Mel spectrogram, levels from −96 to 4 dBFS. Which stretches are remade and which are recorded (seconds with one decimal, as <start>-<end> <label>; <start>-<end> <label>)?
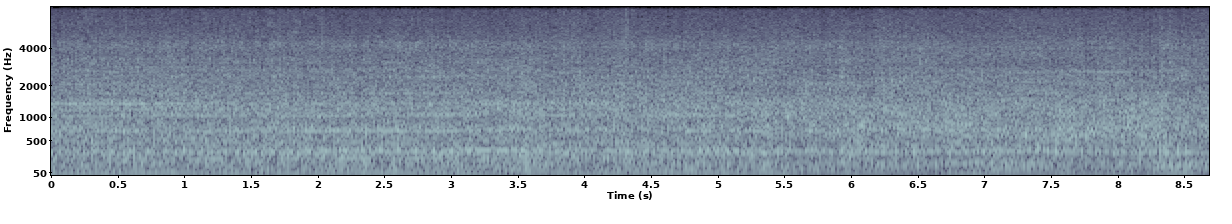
0.0-3.1 recorded; 3.1-4.3 remade; 4.3-5.1 recorded; 5.1-7.7 remade; 7.7-8.7 recorded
